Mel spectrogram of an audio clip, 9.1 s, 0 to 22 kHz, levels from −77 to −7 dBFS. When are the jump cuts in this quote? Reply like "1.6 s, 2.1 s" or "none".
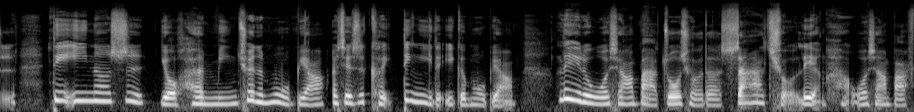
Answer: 3.3 s

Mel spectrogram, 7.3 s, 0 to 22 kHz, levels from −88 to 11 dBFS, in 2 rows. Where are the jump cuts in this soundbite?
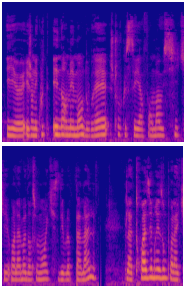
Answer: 1.8 s, 3.8 s, 6.1 s

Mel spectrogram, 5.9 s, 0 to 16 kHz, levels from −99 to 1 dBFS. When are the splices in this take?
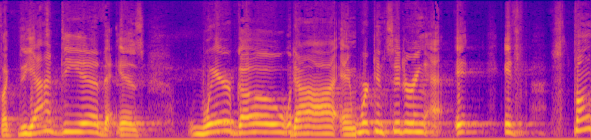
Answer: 1.2 s, 2.3 s, 2.9 s, 3.6 s, 4.5 s

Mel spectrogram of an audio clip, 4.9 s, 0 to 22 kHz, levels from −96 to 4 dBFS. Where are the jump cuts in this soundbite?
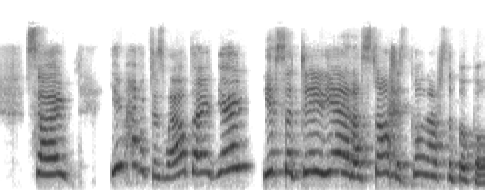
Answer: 1.5 s, 2.5 s

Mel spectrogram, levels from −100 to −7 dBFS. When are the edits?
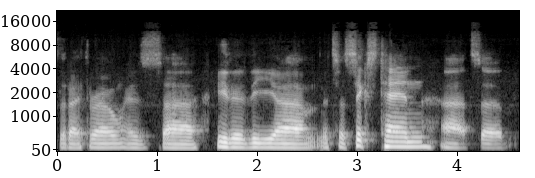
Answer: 1.5 s

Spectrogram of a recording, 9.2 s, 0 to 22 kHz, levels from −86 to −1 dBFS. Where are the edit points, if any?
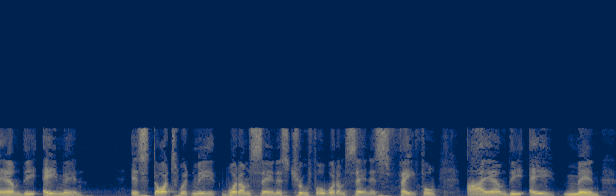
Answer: none

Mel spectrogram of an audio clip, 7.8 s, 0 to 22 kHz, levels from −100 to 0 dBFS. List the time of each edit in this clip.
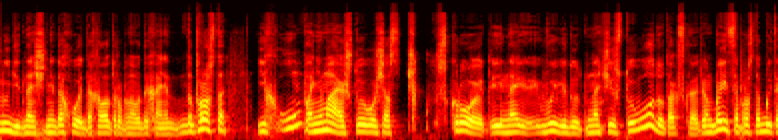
none

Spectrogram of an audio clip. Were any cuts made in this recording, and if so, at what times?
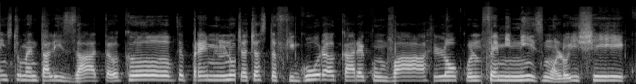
1.8 s, 2.3 s, 4.3 s

